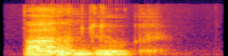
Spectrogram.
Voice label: "Palmduck", Platt

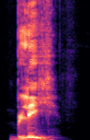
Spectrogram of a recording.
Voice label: "blij", kaevels platt

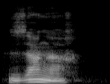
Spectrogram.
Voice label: "Sanger", Platt

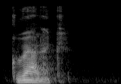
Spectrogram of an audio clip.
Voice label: "quällek", Platt

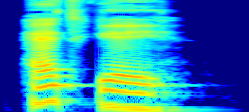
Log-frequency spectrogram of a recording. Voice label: "hättgej", kaevels platt

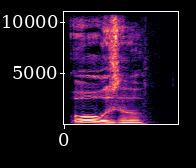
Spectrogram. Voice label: "Oosel", Platt

